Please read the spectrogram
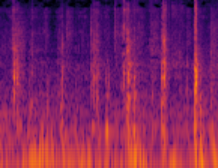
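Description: Quick running footsteps on a paved street, several steps a second, with one louder step near the end.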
